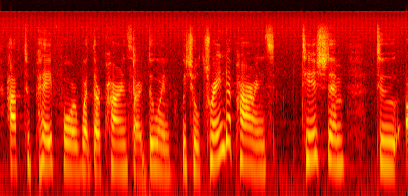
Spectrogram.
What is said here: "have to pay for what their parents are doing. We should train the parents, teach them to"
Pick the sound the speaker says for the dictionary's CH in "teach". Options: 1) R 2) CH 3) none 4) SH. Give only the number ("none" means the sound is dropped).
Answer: 4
